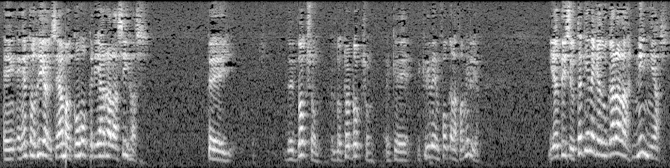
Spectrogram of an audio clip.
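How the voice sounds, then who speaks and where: High-voiced Cuban pastor in an echoey church. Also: male voice. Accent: Cuban Spanish. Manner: emphatic preaching, climbs in pitch and volume on key points. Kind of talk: sermon. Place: church sanctuary. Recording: echoey church hall, voice from far off.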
